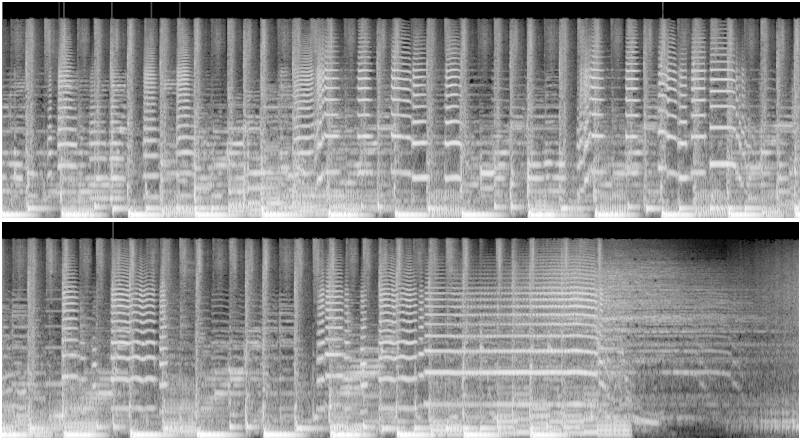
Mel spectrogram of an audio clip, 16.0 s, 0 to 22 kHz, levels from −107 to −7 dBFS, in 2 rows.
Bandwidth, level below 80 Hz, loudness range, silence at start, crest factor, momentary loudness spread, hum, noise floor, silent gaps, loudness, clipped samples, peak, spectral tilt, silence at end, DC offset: 16.5 kHz; -16 dBFS; 2 LU; 0 s; 14 dB; 6 LU; none; -37 dBFS; none; -13 LUFS; under 0.1%; 0 dBFS; -3.5 dB/octave; 0 s; under 0.1%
